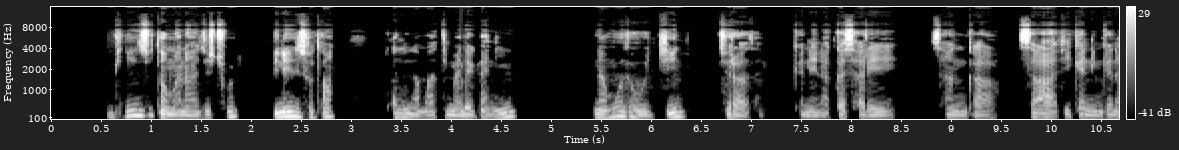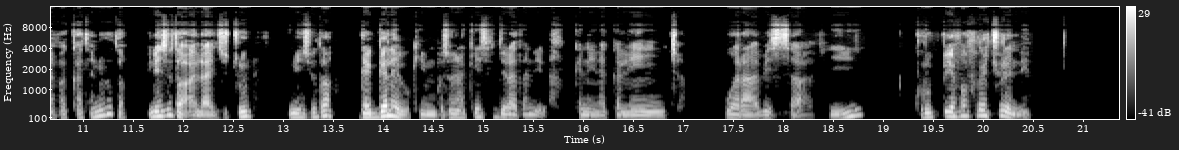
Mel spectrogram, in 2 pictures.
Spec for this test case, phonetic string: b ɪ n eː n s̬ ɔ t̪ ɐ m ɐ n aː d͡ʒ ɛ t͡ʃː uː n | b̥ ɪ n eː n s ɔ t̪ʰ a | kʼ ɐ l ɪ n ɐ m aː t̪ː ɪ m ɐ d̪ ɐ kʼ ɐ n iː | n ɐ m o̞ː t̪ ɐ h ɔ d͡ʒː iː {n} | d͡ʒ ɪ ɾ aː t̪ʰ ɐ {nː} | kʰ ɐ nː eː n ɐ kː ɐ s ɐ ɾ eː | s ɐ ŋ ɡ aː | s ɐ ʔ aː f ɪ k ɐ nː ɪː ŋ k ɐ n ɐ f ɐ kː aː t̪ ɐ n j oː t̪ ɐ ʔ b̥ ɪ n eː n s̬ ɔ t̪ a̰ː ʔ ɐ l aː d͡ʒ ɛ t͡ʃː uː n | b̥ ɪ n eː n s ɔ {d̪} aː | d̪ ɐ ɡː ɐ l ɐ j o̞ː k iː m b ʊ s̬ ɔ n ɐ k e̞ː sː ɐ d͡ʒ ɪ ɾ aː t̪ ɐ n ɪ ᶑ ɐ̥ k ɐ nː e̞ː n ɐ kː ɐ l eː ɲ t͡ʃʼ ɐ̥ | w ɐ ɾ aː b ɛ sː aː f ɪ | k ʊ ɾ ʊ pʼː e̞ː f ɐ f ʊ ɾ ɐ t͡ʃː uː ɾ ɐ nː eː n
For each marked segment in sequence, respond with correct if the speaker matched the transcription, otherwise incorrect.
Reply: correct, incorrect, incorrect

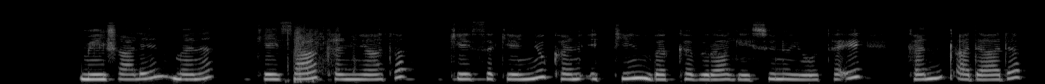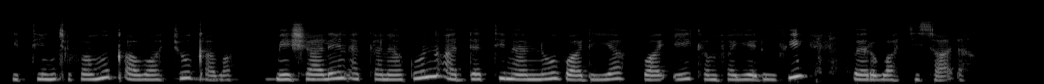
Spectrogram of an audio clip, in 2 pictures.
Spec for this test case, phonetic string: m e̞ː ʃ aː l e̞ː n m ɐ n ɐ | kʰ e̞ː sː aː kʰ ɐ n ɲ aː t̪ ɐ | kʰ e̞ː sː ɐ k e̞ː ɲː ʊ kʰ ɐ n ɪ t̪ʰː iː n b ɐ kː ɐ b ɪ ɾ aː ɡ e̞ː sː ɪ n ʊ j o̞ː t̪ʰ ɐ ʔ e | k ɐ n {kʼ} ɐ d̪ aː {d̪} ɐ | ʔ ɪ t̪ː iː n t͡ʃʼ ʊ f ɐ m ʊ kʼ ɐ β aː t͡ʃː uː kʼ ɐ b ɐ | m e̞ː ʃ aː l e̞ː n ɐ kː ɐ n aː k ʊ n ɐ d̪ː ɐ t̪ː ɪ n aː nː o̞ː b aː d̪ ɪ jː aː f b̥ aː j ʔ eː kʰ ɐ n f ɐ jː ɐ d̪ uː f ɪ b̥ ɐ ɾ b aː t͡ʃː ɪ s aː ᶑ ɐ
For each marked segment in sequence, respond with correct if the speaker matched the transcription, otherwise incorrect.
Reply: correct, correct

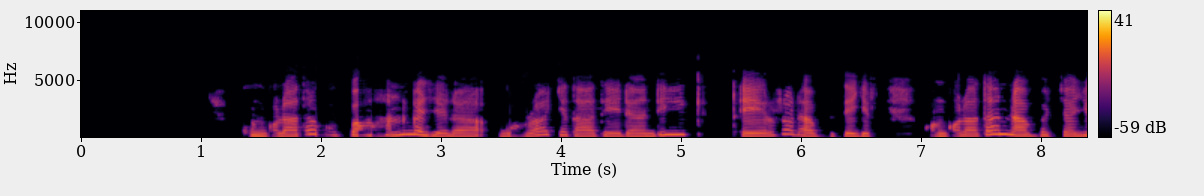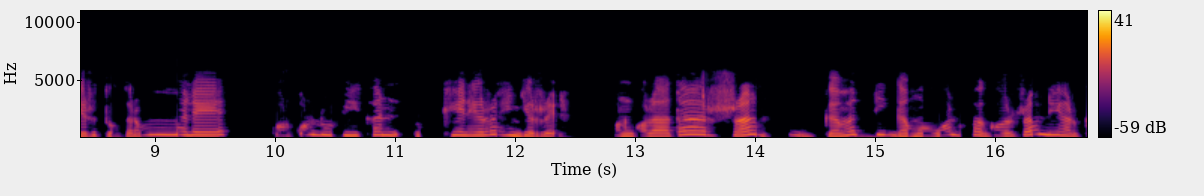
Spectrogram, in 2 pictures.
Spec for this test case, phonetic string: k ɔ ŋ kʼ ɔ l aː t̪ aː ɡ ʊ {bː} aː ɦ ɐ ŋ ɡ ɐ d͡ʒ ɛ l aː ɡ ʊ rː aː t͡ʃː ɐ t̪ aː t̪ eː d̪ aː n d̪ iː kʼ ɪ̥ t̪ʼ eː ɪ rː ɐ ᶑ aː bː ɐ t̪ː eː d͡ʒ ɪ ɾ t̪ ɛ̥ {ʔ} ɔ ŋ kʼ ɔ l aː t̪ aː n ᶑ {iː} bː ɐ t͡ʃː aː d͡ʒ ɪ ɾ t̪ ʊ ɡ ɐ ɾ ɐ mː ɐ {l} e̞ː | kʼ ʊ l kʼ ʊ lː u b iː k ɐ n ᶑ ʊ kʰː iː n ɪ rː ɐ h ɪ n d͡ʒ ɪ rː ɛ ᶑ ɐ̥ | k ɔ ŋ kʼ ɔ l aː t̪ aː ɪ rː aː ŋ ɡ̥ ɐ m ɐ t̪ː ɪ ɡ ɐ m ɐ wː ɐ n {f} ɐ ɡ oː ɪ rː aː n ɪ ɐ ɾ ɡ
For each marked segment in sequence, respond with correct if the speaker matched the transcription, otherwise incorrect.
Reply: correct, incorrect, incorrect, correct, correct

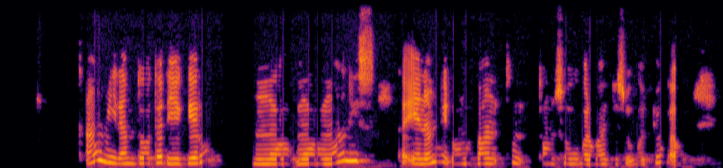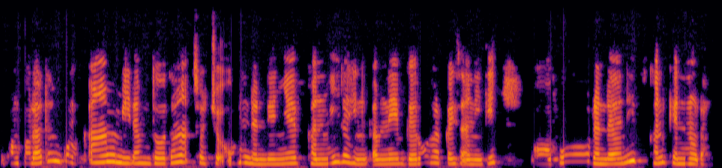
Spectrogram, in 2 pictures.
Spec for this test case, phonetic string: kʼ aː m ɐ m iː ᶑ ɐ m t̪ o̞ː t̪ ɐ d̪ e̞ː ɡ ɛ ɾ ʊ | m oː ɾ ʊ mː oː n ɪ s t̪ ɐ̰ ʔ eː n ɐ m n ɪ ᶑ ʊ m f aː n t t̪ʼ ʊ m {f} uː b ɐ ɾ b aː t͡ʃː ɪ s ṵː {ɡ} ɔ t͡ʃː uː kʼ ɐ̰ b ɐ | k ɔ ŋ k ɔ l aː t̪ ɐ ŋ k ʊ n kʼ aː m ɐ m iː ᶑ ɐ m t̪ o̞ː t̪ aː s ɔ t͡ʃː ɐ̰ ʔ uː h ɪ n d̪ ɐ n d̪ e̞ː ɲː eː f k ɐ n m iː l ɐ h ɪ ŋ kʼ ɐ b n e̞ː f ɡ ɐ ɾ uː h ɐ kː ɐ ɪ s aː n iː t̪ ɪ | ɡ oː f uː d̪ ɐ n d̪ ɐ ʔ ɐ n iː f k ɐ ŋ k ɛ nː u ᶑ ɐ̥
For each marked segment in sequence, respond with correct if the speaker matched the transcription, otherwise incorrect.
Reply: incorrect, correct

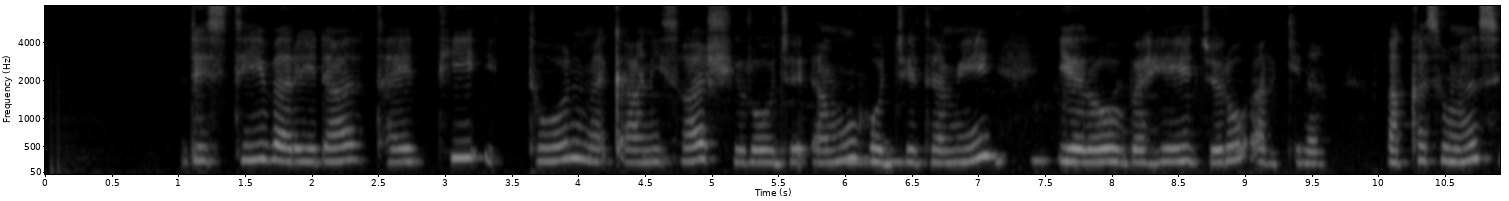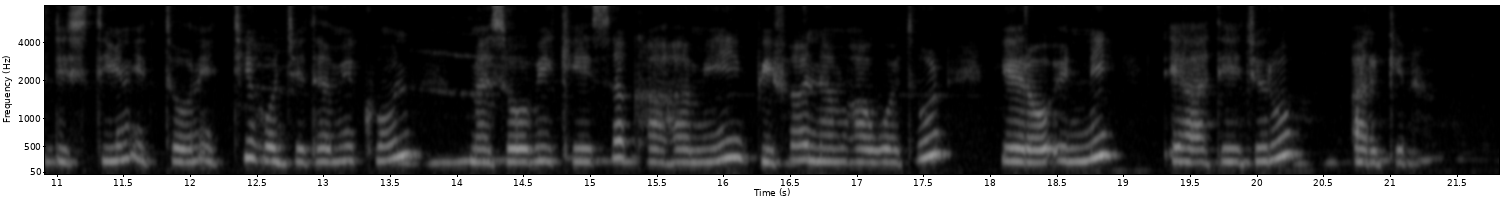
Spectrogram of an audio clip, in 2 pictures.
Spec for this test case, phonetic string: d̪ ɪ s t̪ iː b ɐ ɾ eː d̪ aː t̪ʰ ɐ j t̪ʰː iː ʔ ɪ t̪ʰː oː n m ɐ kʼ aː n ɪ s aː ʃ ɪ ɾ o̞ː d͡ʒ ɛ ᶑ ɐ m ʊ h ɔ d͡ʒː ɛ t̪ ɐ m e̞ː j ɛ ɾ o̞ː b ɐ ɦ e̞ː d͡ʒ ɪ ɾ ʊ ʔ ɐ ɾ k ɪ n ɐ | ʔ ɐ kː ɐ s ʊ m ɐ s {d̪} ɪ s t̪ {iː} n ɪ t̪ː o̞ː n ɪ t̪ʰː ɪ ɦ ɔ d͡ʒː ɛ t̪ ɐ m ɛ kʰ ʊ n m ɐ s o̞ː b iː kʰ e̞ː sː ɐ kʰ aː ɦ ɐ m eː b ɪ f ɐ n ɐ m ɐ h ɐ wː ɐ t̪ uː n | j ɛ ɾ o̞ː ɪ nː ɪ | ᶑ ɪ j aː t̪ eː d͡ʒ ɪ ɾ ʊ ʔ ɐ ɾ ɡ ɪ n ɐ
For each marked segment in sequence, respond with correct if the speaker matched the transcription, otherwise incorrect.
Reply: correct, correct

